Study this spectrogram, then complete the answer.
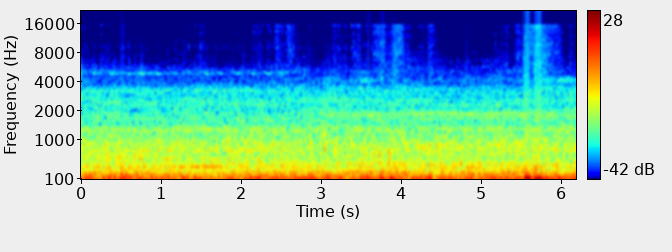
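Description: A truck's tyres hum loudly as it drives alongside.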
